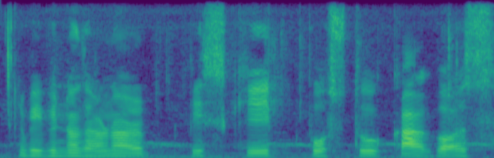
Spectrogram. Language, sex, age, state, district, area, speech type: Assamese, male, 18-30, Assam, Barpeta, rural, spontaneous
